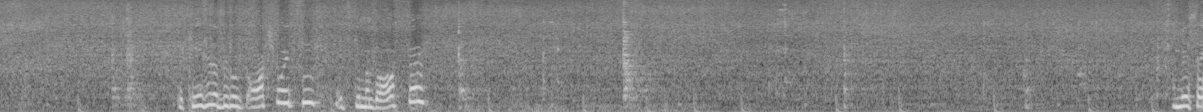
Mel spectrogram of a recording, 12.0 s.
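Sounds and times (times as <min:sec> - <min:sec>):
steak and onions sizzling: 0:00.0 - 0:12.0
metal spatulas scraping: 0:04.3 - 0:08.6.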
